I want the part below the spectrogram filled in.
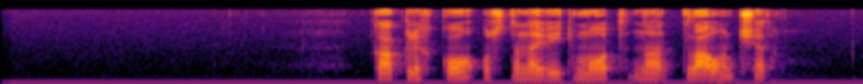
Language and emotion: Russian, neutral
